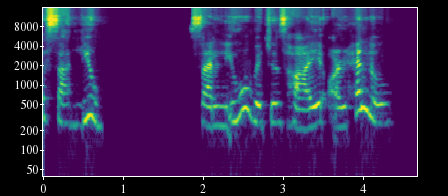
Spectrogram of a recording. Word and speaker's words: salut: You can say sal which is hi or hello. You can say sal t you will not pronounce.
